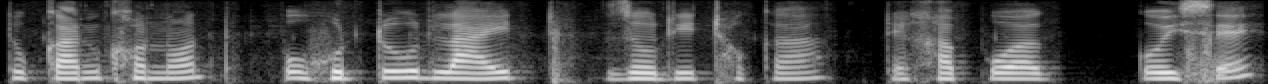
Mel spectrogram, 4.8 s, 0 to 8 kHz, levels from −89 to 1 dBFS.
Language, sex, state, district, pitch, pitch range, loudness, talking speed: Assamese, female, Assam, Sonitpur, 210 Hz, 205-225 Hz, -17 LUFS, 100 wpm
